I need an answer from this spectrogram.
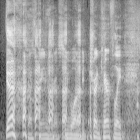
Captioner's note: laugh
